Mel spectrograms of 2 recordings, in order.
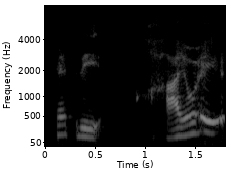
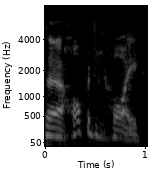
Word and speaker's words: Hoppity Hoy: We got GG with Zedo, Crow, and Sweaty going up against Bread with Mario, Hippity Hoy. Is that how you say it? I believe it's Hoppity Hoy.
